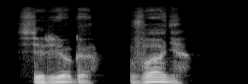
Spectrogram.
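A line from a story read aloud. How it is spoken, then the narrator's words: Quiet and sad. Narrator (Russian): тихо и грустно начал говорить Усков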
